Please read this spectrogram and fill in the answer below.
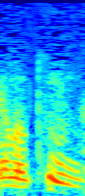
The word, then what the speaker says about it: Elohim: Of course, I say Elohim. The last syllable is him, but I always say Kim because I don't want to pronounce God's name.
